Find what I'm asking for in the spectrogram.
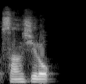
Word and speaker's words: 三四郎: 啊，这是一个谐音，谐的呢是日本传奇柔道家资三四郎，三四郎这个名字在日语的发音里面呢叫桑西喽。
